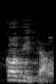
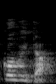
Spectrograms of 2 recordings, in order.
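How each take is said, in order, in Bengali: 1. প্রথম সিলেবলে 'a' স্বরধ্বনি আছে। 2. প্রথম সিলেবলে 'o' স্বরধ্বনি আছে। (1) "যেমন ভাবে আছে তেমন ভাবে উচ্চারণ করো" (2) "আমরা বলি কবিতা"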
